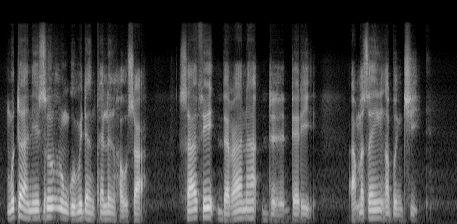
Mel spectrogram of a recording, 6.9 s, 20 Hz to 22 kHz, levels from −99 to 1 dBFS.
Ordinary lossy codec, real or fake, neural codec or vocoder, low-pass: none; fake; autoencoder, 48 kHz, 32 numbers a frame, DAC-VAE, trained on Japanese speech; 14.4 kHz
